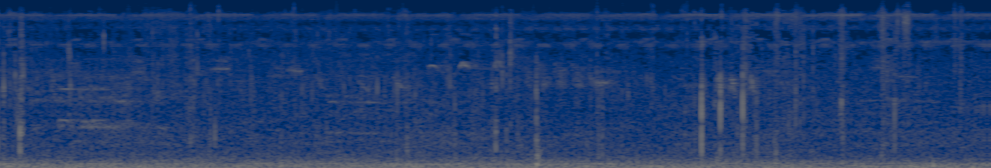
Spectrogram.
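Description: Cats eating rice and fish off the ground: scattered small clicks and smacks of chewing over a steady low rumble, with a quick run of clicks about seven seconds in.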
